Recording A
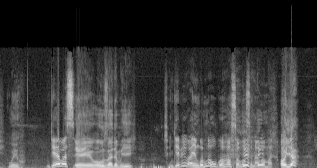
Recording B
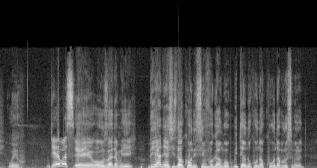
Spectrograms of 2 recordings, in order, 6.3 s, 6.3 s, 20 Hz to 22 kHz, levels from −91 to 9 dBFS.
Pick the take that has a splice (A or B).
B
